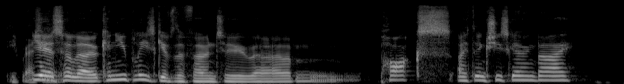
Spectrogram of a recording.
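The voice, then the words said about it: British accent. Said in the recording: “He sounds like a British person.”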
